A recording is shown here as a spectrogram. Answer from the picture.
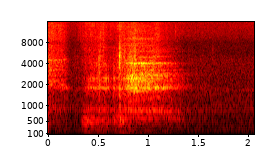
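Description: A man's breathy, hesitant "uh" with a sharp nasal exhale, lasting about a second.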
